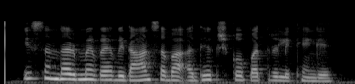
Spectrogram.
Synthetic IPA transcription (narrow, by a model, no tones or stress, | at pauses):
ɪsːɐ̃nd̪əɾbʱmẽʋɛɦʋɪd̪ʱaːnsəbʱaʔɐd̪ʱjəkʃkopɐt̪ɾəlɪkʰẽːŋɡeː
